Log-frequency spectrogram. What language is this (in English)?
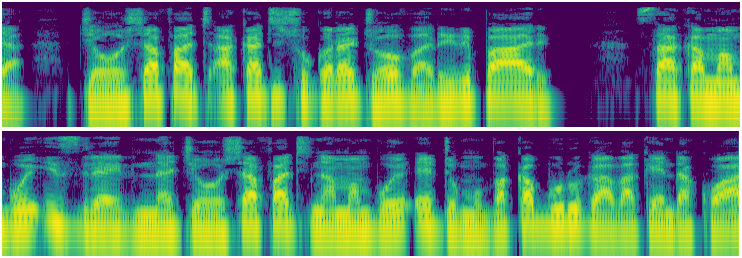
Shona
